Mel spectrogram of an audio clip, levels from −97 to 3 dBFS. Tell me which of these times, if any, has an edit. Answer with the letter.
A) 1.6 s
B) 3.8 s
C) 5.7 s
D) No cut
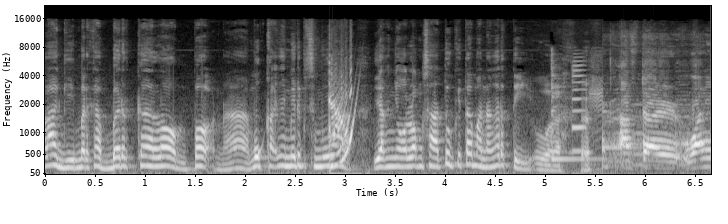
C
